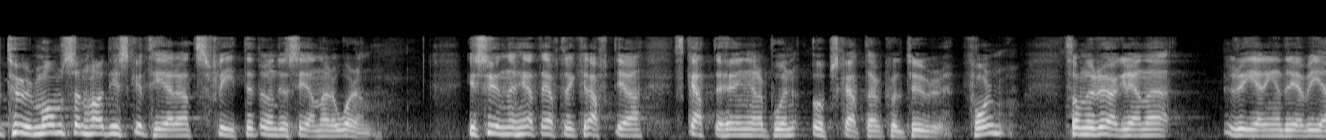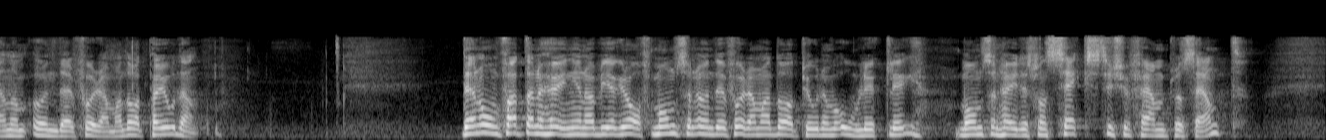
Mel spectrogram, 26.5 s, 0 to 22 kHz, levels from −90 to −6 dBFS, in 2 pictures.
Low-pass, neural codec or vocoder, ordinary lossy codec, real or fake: 7.2 kHz; none; AAC, 32 kbps; real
